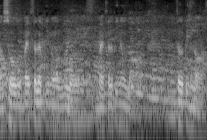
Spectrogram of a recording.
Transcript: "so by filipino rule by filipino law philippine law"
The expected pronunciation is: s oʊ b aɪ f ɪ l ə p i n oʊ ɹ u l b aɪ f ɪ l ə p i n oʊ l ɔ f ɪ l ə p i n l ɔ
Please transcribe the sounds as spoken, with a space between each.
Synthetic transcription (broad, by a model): s oʊ b aɪ f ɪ l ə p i n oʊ l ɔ b aɪ f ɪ l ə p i n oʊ l ɔ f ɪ l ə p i n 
